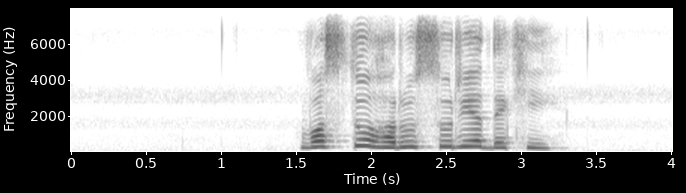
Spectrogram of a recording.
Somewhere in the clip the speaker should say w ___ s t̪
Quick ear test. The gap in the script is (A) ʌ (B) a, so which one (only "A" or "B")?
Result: A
